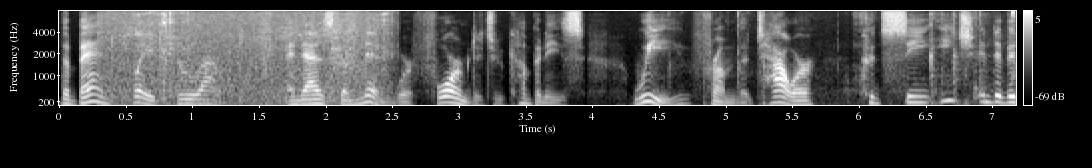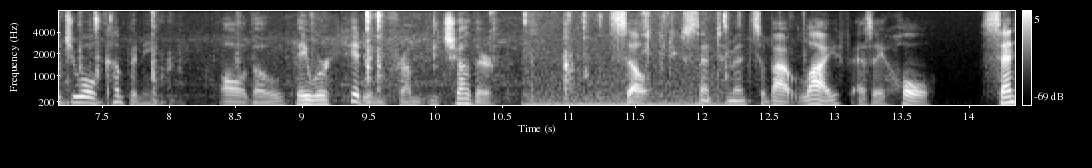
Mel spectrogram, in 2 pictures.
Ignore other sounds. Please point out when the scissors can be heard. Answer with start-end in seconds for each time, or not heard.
0.2-2.5, 5.5-7.2, 10.6-12.3.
